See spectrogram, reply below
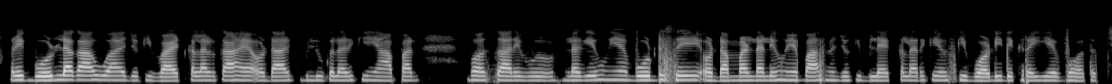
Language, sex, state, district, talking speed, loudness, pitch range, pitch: Hindi, female, Rajasthan, Nagaur, 235 wpm, -19 LUFS, 185-200 Hz, 190 Hz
